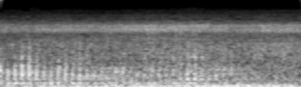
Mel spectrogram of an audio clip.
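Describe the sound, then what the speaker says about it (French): Police helicopter hovering above a Paris street during a yellow vest protest, a loud, steady, close rotor drone that fills the whole moment without any voices. "Avec l'hélico là-haut, qui surveille."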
